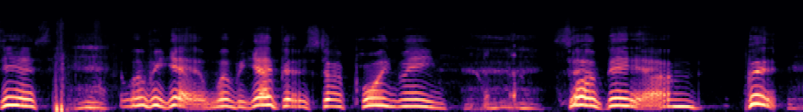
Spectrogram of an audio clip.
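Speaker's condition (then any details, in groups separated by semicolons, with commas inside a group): Cerebral palsy; from birth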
